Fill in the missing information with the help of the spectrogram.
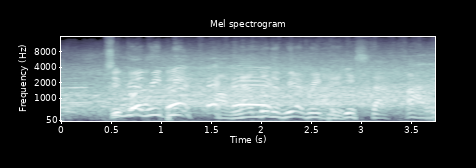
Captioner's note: laugh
